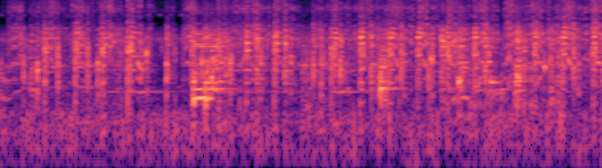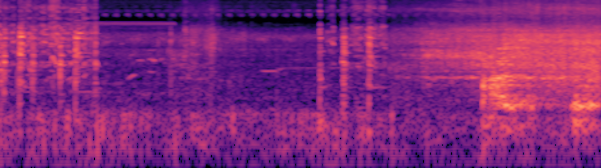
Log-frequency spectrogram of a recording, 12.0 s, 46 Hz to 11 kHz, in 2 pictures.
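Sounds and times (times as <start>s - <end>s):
spoon stirring in metal bowl: 0.0s - 7.1s, 9.2s - 9.9s.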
